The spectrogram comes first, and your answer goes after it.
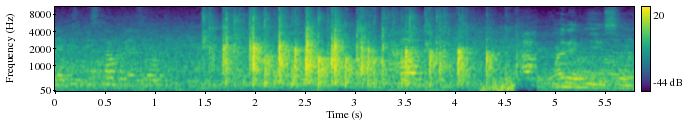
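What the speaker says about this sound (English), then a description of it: "Clap for yourself." An audience at a tech community event applauds, a burst of dense clapping that swells for a few seconds and then tapers off, following a brief spoken prompt.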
